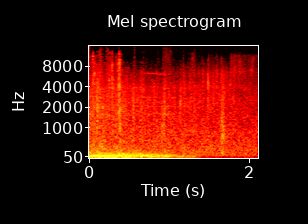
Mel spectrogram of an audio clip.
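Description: A smoke canister hisses loudly.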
